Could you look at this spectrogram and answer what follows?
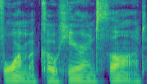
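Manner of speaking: ordinary delivery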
